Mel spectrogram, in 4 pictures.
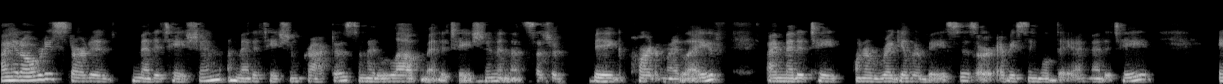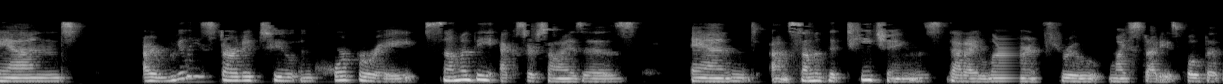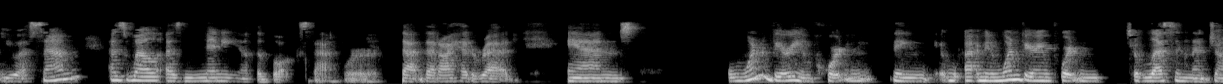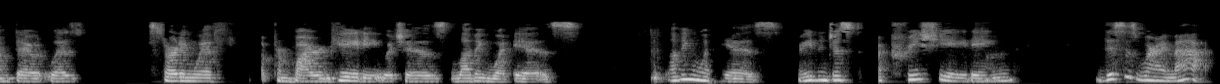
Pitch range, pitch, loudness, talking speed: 145-180 Hz, 155 Hz, -20 LUFS, 135 wpm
